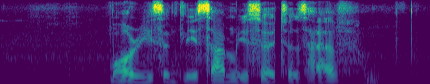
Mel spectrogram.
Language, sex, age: English, male, 18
